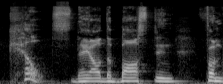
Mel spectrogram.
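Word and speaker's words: Celts: documentary any anthropology it's it's pronounced Kelts they are the Boston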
